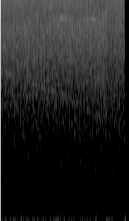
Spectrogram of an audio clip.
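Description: A single very high, steady pure tone for about two seconds, then silence; a hearing test tone.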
